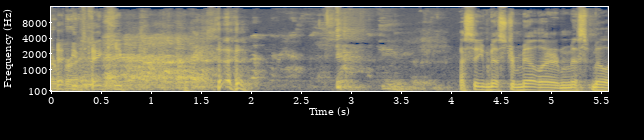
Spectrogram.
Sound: everyone laughs

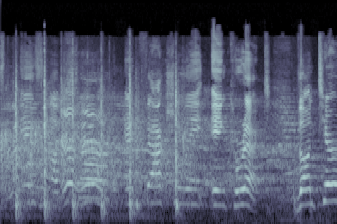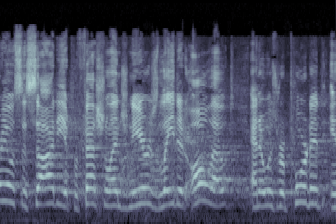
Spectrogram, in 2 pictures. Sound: applause

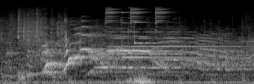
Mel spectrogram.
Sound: screams; bell chimes

